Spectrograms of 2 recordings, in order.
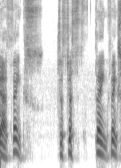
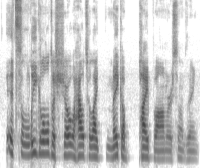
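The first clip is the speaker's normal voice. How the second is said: usual speaking voice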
